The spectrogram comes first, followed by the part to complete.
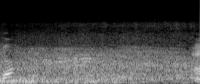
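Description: Steady road traffic noise from the street, an even rumbling hiss with no distinct events, easing slightly near the end.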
